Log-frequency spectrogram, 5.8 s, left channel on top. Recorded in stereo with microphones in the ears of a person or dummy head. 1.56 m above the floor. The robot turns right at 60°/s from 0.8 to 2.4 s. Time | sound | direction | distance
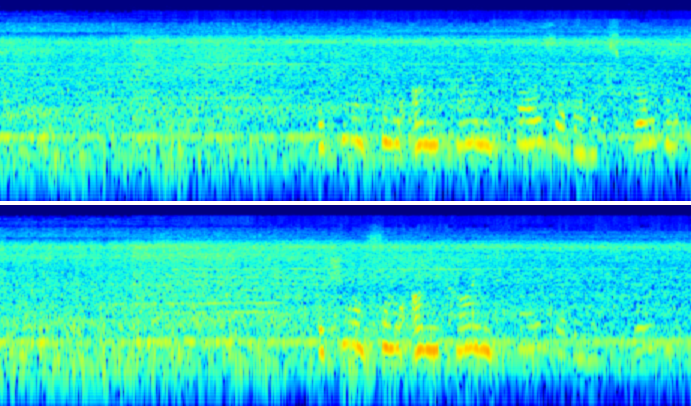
2.6 | a woman speaking | 35° right (ahead or behind) | 1.7 m
4.3 | a woman speaking | 65° left (ahead or behind) | 0.7 m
